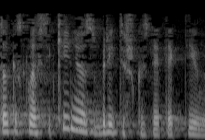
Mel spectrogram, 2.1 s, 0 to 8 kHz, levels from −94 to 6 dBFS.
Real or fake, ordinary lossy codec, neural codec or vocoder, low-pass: real; MP3, 24 kbps; none; 7.2 kHz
